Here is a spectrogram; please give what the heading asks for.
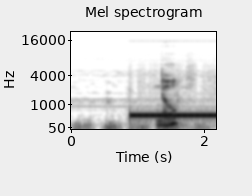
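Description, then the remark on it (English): The ringing tone of an outgoing phone call starts abruptly and holds as a loud, steady electronic hum to the end, with a brief voice-like sound underneath and faint murmuring just before. “If he answers the phone.”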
